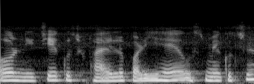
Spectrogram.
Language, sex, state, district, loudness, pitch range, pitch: Hindi, female, Himachal Pradesh, Shimla, -14 LUFS, 165-190 Hz, 180 Hz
